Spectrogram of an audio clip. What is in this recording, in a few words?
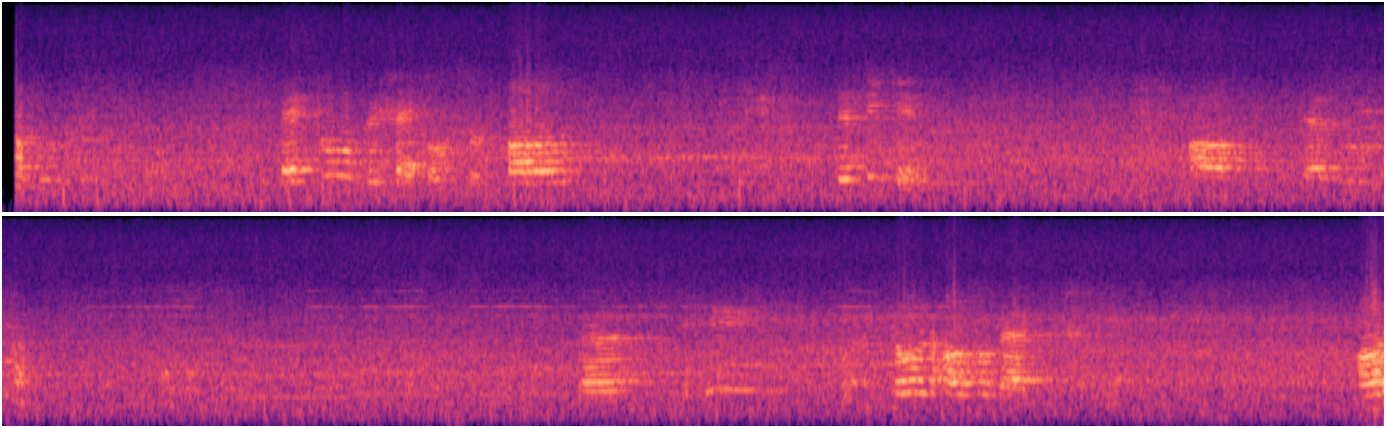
Hindi English; KL Bhakti Prajnana Kesava Gosvami; Srimati Radhika's glories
